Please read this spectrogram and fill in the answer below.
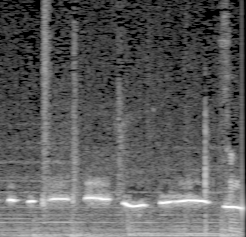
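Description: A whistled tune: a string of short, clear notes stepping up and down, with a few slides in pitch, ending on a longer held note.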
